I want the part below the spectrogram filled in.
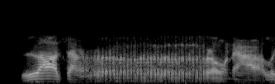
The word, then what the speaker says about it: La Llorona: If you're going to call cash grab, I think La Llorona is cash grab. – You didn't say it right. And all the fans got to miss out on my excellent La Llorona.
